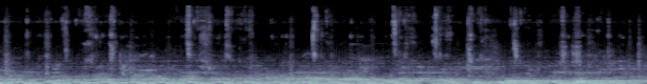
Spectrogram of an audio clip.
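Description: Close-up chewing of a vegetable lumpia, with frequent crisp crackles as the wrapper is crunched between the teeth.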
